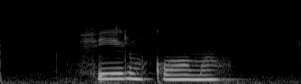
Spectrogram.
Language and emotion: Russian, sad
